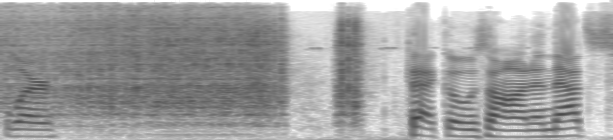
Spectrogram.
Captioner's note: drilling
